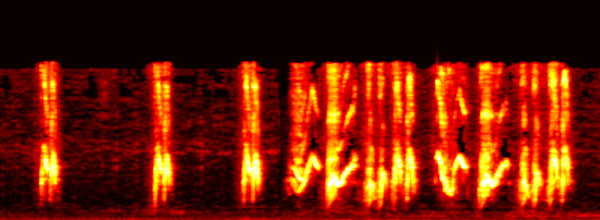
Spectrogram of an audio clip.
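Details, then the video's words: Shrike lure recording, used for trapping or voice-training wild-caught birds: three spaced rasping notes about a second apart, then a fast chattering series with swooping whistled slurs woven between harsh notes. "Tiếng chim Bách Thanh mồi"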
